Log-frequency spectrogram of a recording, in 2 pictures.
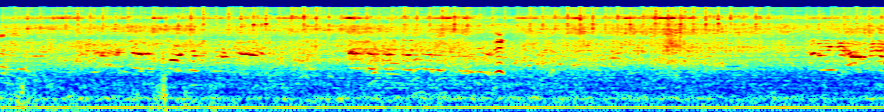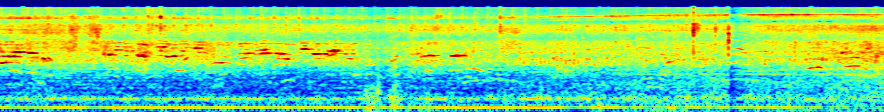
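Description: Light helicopter running on the ground with a steady low hum, lifting off near the end. Crowd voices and shouts are heard over it.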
